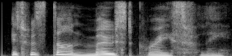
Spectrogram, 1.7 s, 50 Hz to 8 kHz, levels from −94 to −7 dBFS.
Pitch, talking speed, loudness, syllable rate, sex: 195 Hz, 170 wpm, -17 LUFS, 5.0 syllables/s, female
